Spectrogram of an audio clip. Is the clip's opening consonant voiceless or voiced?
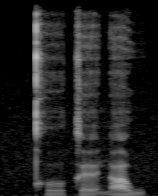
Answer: voiceless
